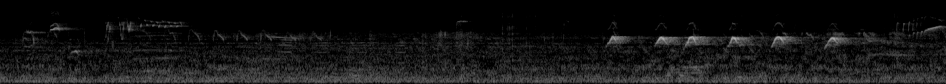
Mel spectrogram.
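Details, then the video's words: Song thrush singing at a leaf yard on a cold, dull, dark morning. After quiet scattered chirps, a loud, clear, high note repeats five times in quick succession, each roughly half a second apart. Faint background birds and a low rumble are also heard. "Song Thrush singing on a cold dull morning"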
